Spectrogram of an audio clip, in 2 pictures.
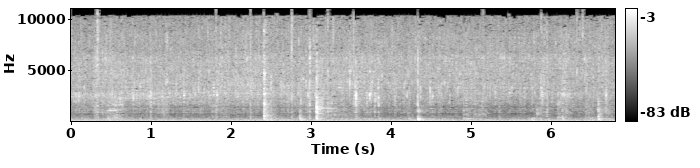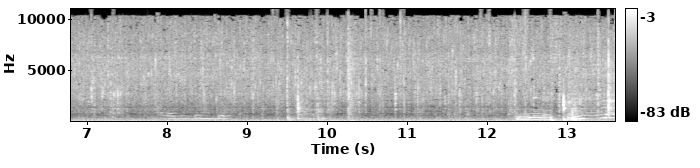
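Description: Hot meat fat sizzling steadily in a frying pan on the stove, with scattered crackles and pops.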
